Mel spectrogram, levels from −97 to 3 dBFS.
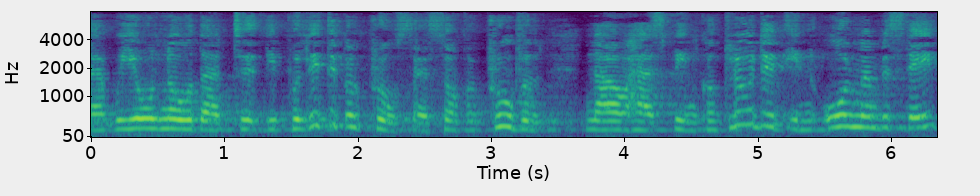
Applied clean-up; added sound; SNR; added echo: neural separator model SepFormer DNS4.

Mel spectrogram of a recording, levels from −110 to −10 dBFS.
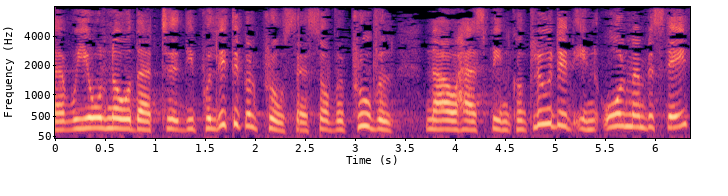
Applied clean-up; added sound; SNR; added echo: none; none; none; none.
